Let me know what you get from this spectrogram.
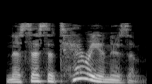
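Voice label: "necessitarianism", British English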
